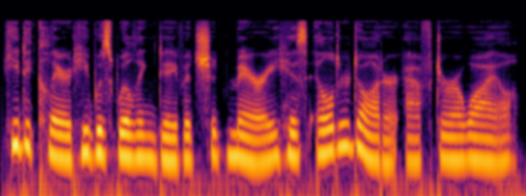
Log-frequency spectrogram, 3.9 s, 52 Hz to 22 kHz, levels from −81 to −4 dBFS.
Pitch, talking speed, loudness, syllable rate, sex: 175 Hz, 215 wpm, -17 LUFS, 6.1 syllables/s, female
